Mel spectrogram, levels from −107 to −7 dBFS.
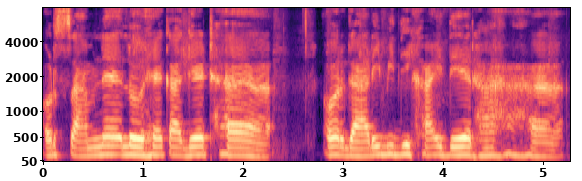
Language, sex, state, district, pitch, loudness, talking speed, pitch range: Hindi, male, Jharkhand, Palamu, 155 Hz, -15 LUFS, 150 wpm, 150-165 Hz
